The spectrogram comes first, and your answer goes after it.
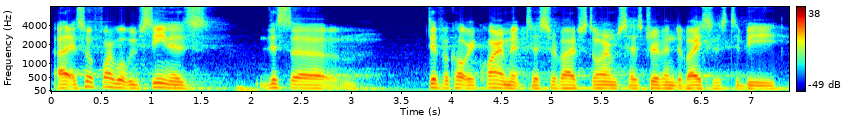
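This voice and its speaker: A man in middle age giving a conference pitch, hesitant with many fillers and restarts. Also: fairly even intonation, normal speed, long reverb tail. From United States. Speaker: company presenter.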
